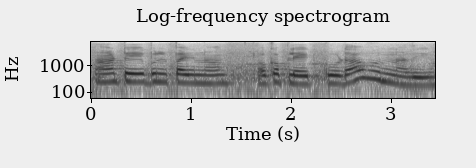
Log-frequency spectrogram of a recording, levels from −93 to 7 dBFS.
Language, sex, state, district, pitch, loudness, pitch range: Telugu, female, Andhra Pradesh, Annamaya, 235 Hz, -16 LUFS, 220-255 Hz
